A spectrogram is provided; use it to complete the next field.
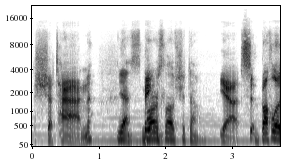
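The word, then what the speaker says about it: Šatan: Greg says, on a recent episode of the Beastcast, Alex mentioned he owns a Satan, pronounced something like Shatan.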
